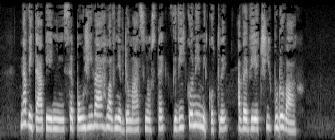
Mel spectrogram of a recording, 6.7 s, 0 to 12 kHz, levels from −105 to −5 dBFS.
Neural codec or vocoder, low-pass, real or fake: none; 10.8 kHz; real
